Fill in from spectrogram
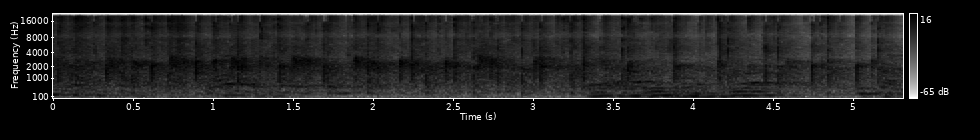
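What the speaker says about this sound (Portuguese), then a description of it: "E uma salva de palmas para Jesus." A church congregation applauds during a service, steady clapping with voices speaking and calling out over it, a tonal voice rising near the end.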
